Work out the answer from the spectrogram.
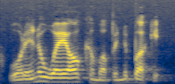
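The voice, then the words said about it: Imitates grandfather's way of speaking. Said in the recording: “in Hayward Watts, my granddad style”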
